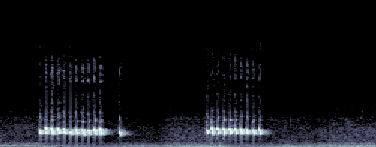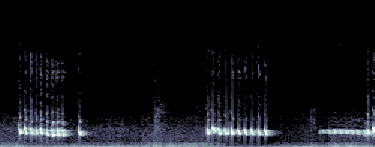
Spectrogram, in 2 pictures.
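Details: A female yellow-vented bulbul calls for the male with five bursts of rapid, high, chattering trills spaced about two seconds apart, some ending in a brief clipped note, with a faint background hum.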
